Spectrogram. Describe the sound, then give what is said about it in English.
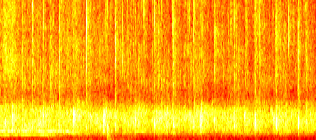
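An audience applauds the guest worship leaders steadily, many hands clapping in a dense, continuous patter at moderate volume, with no voices standing out. “I'm glad you clapped.”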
